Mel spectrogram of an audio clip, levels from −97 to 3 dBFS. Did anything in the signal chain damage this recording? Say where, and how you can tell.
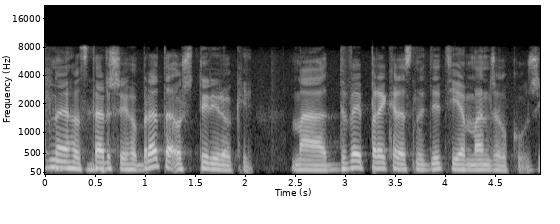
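No, nothing in the signal chain damaged this speech.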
